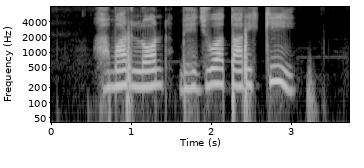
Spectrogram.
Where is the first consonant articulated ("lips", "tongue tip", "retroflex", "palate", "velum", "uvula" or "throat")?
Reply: throat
